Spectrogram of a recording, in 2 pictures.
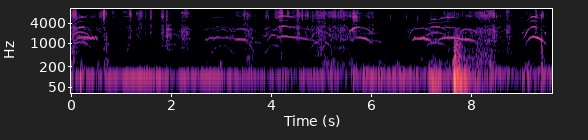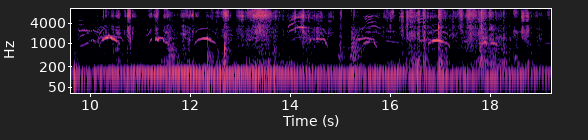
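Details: Two-week-old kittens on day 16, legs growing stronger and unwilling to stay in their box, give many high arched mews in quick overlapping succession, some sliding downward, over a steady low indoor hum.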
